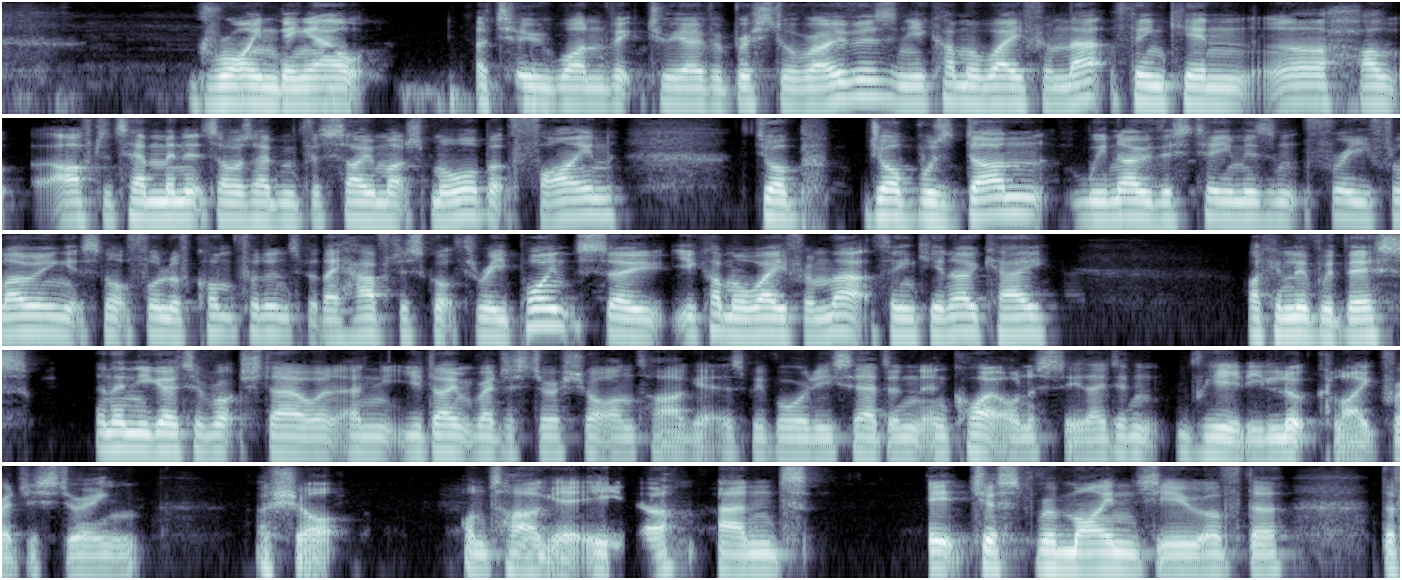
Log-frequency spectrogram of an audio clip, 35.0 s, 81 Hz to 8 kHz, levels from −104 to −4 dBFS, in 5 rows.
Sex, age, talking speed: male, 20-39, 175 wpm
